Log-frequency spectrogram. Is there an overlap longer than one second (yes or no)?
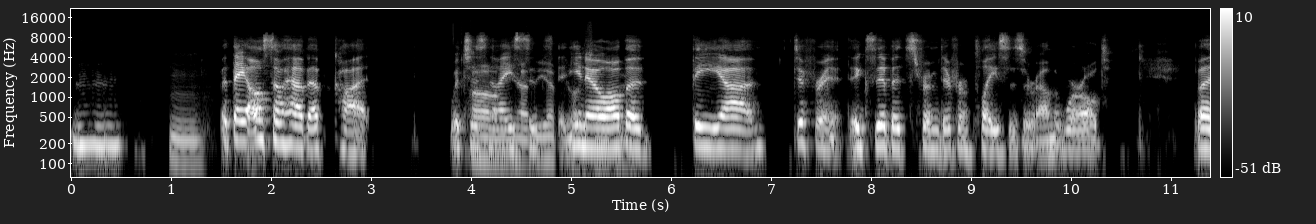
yes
